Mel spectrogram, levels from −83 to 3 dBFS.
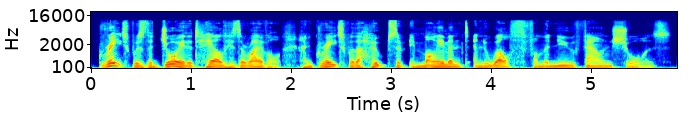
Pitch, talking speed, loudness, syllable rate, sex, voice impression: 110 Hz, 225 wpm, -18 LUFS, 5.7 syllables/s, male, very masculine, slightly young, slightly adult-like, thick, tensed, slightly powerful, slightly bright, slightly hard, clear, fluent, slightly raspy, cool, intellectual, refreshing, very sincere, slightly calm, mature, friendly, very reassuring, slightly unique, wild, sweet, lively, intense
